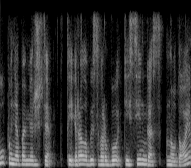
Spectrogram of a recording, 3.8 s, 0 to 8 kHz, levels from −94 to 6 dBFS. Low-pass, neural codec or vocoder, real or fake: 7.2 kHz; none; real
